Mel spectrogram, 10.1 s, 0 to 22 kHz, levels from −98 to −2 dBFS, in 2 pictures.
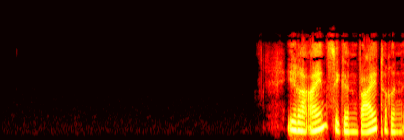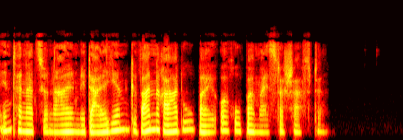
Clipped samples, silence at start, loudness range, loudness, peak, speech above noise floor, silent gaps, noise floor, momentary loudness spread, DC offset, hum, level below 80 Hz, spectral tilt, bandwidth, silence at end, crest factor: under 0.1%; 3.45 s; 4 LU; -17 LUFS; 0 dBFS; 71 dB; none; -88 dBFS; 10 LU; under 0.1%; none; -60 dBFS; -5.5 dB/octave; 9 kHz; 0.95 s; 20 dB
